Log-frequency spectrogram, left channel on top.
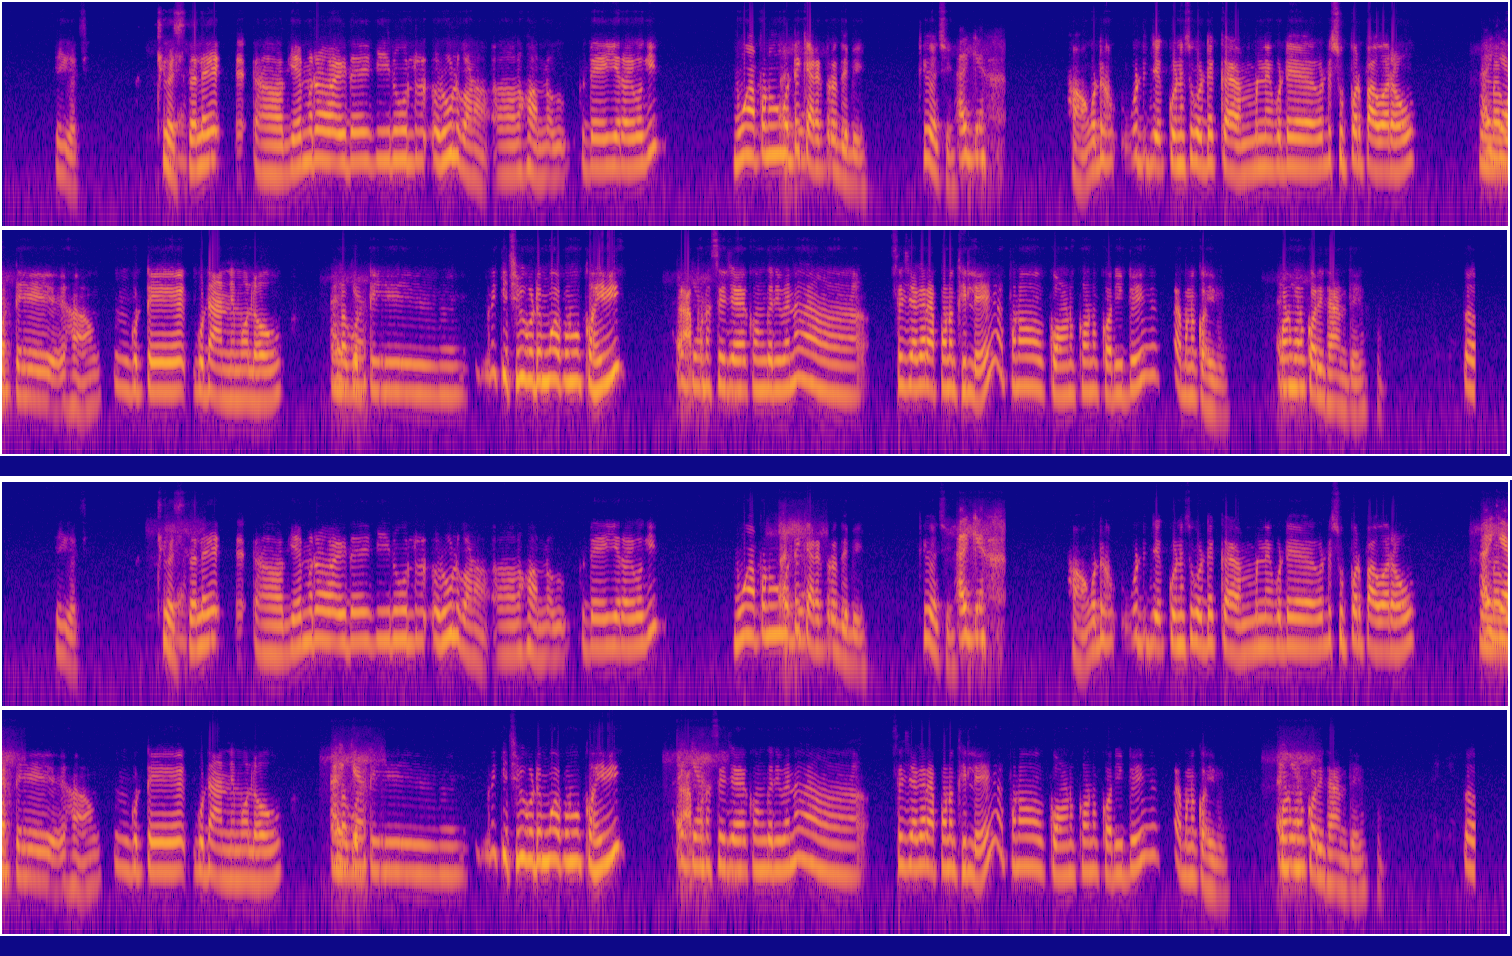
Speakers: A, on the left (about 75°); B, on the right (about 55°).
A: ଠିକ୍ ଅଛି ଠିକ୍
B: ଆଜ୍ଞା
A: ଅଛି ତାହେଲେ ଗେମ୍ ର ଏଇଟା ରୁଲ୍ ରୁଲ୍ କଣ ହଁ ଗୋଟେ ଇଏ ରହିବ କି ମୁଁ ଆପଣଙ୍କୁ
B: ଆଜ୍ଞା
A: ଗୋଟେ କ୍ୟାରେକ୍ଟର ଦେବି ଠିକ୍ ଅଛି
B: ଆଜ୍ଞା
A: ହଁ ଗୋଟେ ଗୋଟେ କୌଣସି ଗୋଟେ କା ମାନେ ଗୋଟେ ଗୋଟେ ସୁପର ପାୱାର ହଉ କିମ୍ବା
B: ଆଜ୍ଞା
A: ଗୋଟେ ହଁ। ଗୋଟେ ଗୋଟେ ଆନିମଲ ହଉ କିମ୍ବା
B: ଆଜ୍ଞା।
A: ଗୋଟେ ମାନେ କିଛି ବି ଗୋଟେ ମୁଁ ଆପଣଙ୍କୁ କହିବି
B: ଆଜ୍ଞା
A: ଆପଣ ସେ ଜାଗା କଣ କରିବେ ନା ସେ ଜାଗାରେ ଆପଣ ଥିଲେ ଆପଣ କଣ କଣ କରିବେ ଆପଣ କହିବେ?
B: ଆଜ୍ଞା ଆଜ୍ଞା
A: କଣ କଣ କରିଥାନ୍ତେ? ତ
